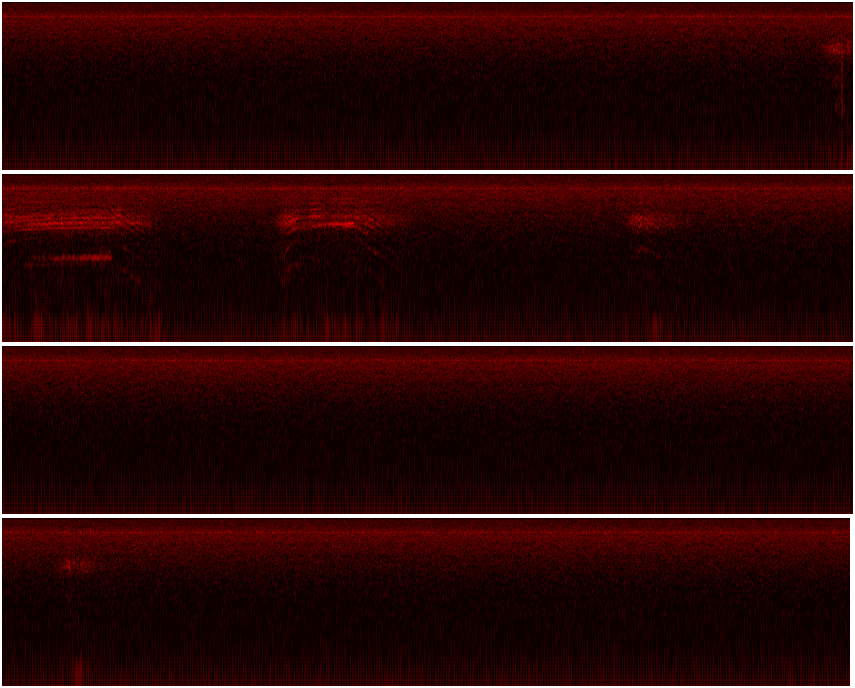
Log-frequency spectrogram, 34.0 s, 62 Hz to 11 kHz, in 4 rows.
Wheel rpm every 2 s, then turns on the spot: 0, 0, 0, 20, 120, 60, 10, 10, 0, 0, 0, 0, 0, 0, 0, 0, 0.
none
